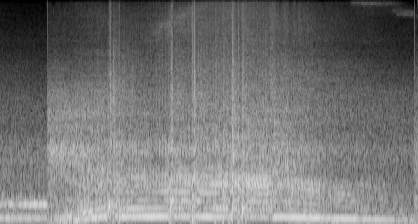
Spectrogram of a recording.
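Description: Exhaust pops and crackles from a passing car.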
